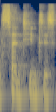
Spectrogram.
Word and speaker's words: sentientist: Sentientist.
